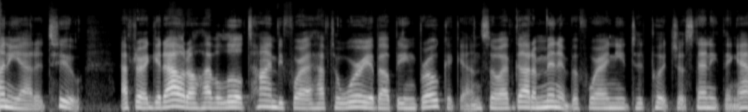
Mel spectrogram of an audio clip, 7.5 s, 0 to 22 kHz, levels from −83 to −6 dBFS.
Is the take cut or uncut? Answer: uncut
